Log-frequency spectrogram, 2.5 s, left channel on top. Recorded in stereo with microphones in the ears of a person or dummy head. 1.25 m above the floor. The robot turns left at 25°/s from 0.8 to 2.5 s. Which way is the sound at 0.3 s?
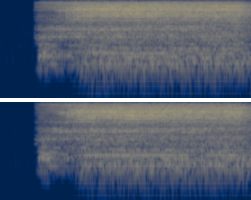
55° left.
